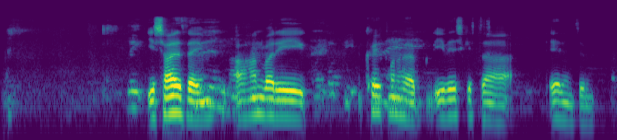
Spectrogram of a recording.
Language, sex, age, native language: Icelandic, male, 15, Icelandic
